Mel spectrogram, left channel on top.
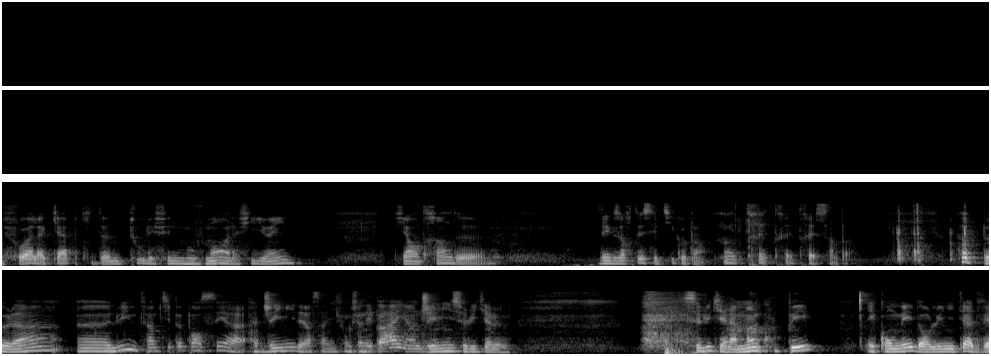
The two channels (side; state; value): left; silent; digital silence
